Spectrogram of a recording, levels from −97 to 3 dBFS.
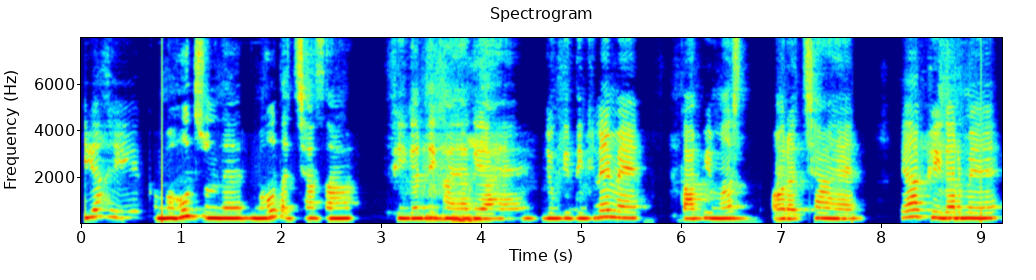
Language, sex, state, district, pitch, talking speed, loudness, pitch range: Hindi, female, Bihar, Jahanabad, 225 Hz, 155 wpm, -13 LUFS, 220-240 Hz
